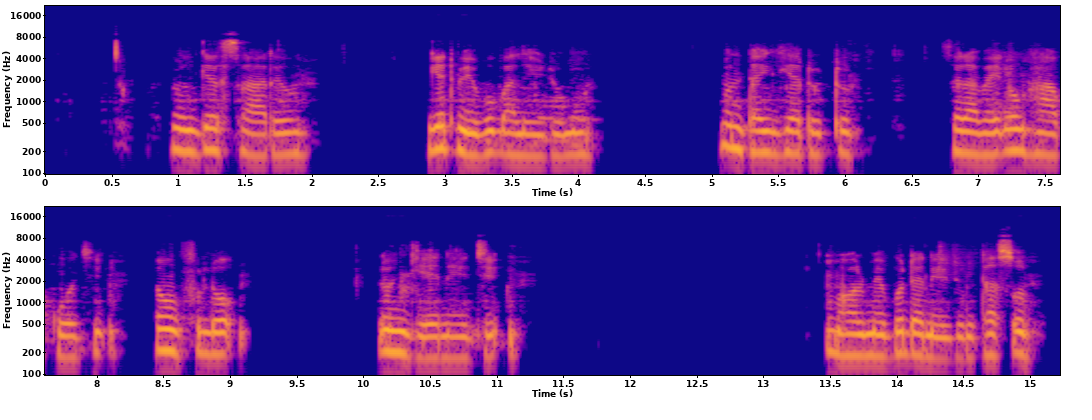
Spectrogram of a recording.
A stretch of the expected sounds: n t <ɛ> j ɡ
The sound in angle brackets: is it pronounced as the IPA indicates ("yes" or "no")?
no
